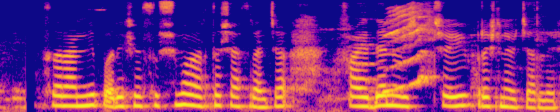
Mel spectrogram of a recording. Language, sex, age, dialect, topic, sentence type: Marathi, female, 31-35, Standard Marathi, banking, statement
